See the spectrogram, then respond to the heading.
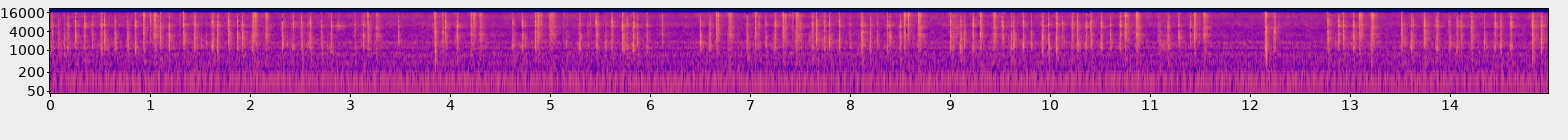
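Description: A full-size 90s Packard Bell keyboard, with beige plastic keys over a hollow plastic case, is typed on rapidly with fingertips and short nails. The result is a dense, continuous stream of sharp, dry plastic clicks and taps with bright edges that die away almost instantly, over a steady low hum.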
